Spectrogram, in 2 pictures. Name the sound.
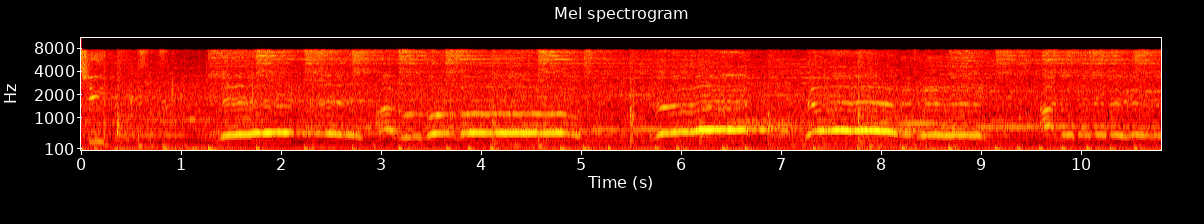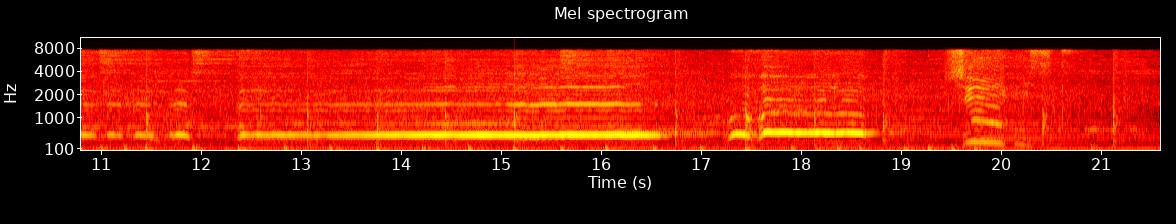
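audience clapping hands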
